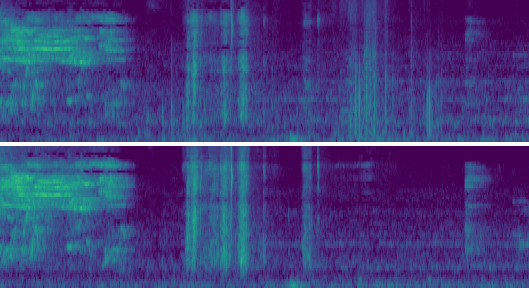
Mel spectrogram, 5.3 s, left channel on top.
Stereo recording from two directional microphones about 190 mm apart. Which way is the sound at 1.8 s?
50° right (ahead or behind).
